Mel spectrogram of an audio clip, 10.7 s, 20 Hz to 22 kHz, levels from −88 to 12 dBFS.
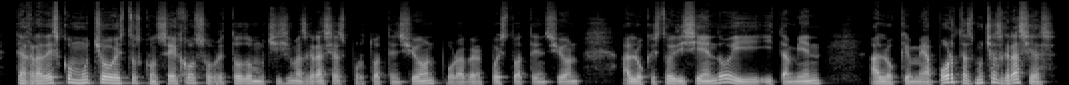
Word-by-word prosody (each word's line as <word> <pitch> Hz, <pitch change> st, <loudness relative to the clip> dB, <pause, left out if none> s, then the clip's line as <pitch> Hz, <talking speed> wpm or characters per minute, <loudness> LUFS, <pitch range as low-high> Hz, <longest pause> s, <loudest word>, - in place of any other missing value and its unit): te 120 Hz, -, +1 dB
agradezco 120 Hz, +7 st, +2 dB
mucho 140 Hz, 0 st, +4 dB
estos 125 Hz, +1 st, 0 dB
consejos, 115 Hz, +4 st, -1 dB
sobre 100 Hz, -6 st, -5 dB
todo 110 Hz, +3 st, 0 dB
muchísimas 105 Hz, +1 st, -3 dB
gracias 105 Hz, +1 st, -1 dB
por -, -, -12 dB
tu -, -, -3 dB
atención, 105 Hz, +6 st, -2 dB
por 95 Hz, -7 st, -6 dB
haber 95 Hz, +1 st, -3 dB
puesto 100 Hz, -1 st, -3 dB
atención 100 Hz, +3 st, -4 dB, 0.4 s
a -, -, +2 dB
lo 100 Hz, -1 st, +3 dB
que 95 Hz, -, -9 dB
estoy 110 Hz, +5 st, +1 dB
diciendo, 110 Hz, +8 st, +2 dB
y 95 Hz, -7 st, +1 dB
y 95 Hz, +2 st, -5 dB
también 105 Hz, +6 st, 0 dB, 0.4 s
a 105 Hz, -, +1 dB
lo 95 Hz, -3 st, +1 dB
que 100 Hz, -, -2 dB
me 95 Hz, -1 st, -1 dB
aportas, 130 Hz, -, +3 dB
muchas 145 Hz, +1 st, 0 dB
gracias. 120 Hz, -8 st, +2 dB
105 Hz, 175 wpm, -24 LUFS, 100-125 Hz, 0.4 s, mucho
